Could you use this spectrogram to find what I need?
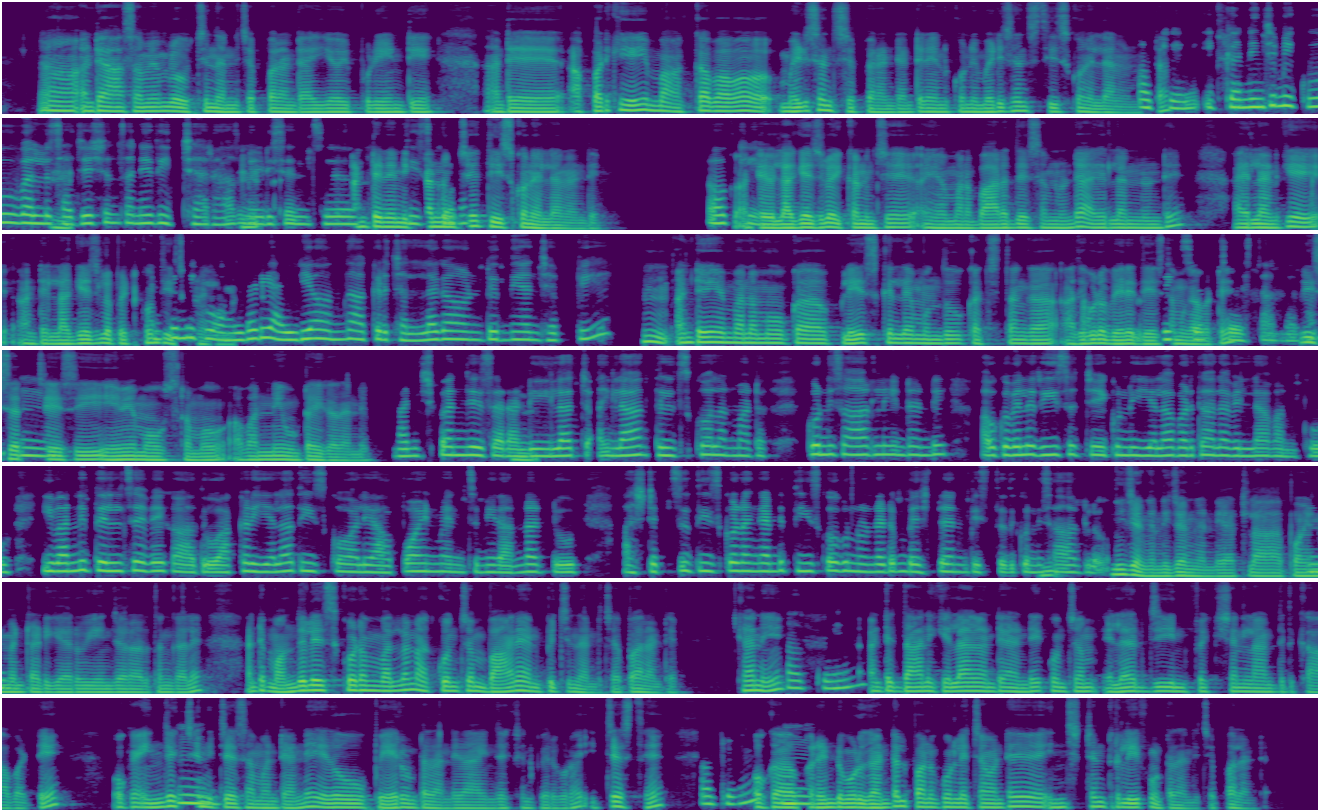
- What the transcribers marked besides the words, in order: in English: "మెడిసిన్స్"; in English: "మెడిసిన్స్"; other noise; in English: "సజెషన్స్"; in English: "లగేజ్‌లో"; in English: "లగేజ్‌లో"; in English: "ఆల్రెడీ ఐడియా"; tapping; in English: "ప్లేస్‌కెళ్ళే"; in English: "రీసెర్చ్"; in English: "రీసెర్చ్"; other background noise; in English: "రీసెర్చ్"; in English: "అపాయింట్మెంట్స్?"; in English: "స్టెప్స్"; in English: "అపోయిన్మెన్ట్"; in English: "ఎలర్జీ ఇన్ఫెక్షన్"; in English: "ఇంజెక్షన్"; in English: "ఇంజెక్షన్"; in English: "ఇస్టెంట్ రిలీఫ్"
- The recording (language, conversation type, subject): Telugu, podcast, వలస వెళ్లినప్పుడు మీరు ఏదైనా కోల్పోయినట్టుగా అనిపించిందా?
